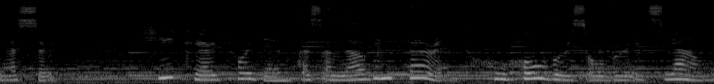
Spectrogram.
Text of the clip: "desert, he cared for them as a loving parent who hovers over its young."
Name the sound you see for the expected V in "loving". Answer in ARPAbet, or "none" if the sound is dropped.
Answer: V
